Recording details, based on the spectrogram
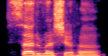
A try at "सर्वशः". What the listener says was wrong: இதுதான் மனுஷன், இதுதான் ஷ. அந்த ஷ இருக்கா? இல்ல, என்ன இருக்கு?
